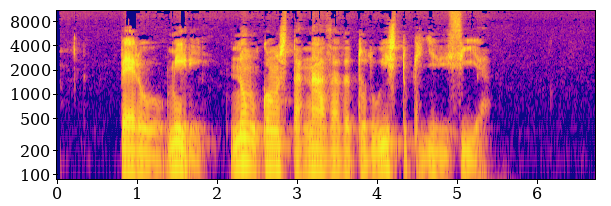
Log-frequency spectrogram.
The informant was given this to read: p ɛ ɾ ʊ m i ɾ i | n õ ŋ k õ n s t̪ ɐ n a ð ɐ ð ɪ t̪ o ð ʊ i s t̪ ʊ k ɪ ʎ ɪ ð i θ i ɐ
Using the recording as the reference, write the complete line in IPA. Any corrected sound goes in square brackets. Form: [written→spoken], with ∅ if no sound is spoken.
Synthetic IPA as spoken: p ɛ ɾ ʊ m i ɾ i | n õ ŋ k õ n s t̪ ɐ n a ð ɐ ð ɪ t̪ o ð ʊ i s t̪ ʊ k ɪ ʎ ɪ ð i θ i ɐ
